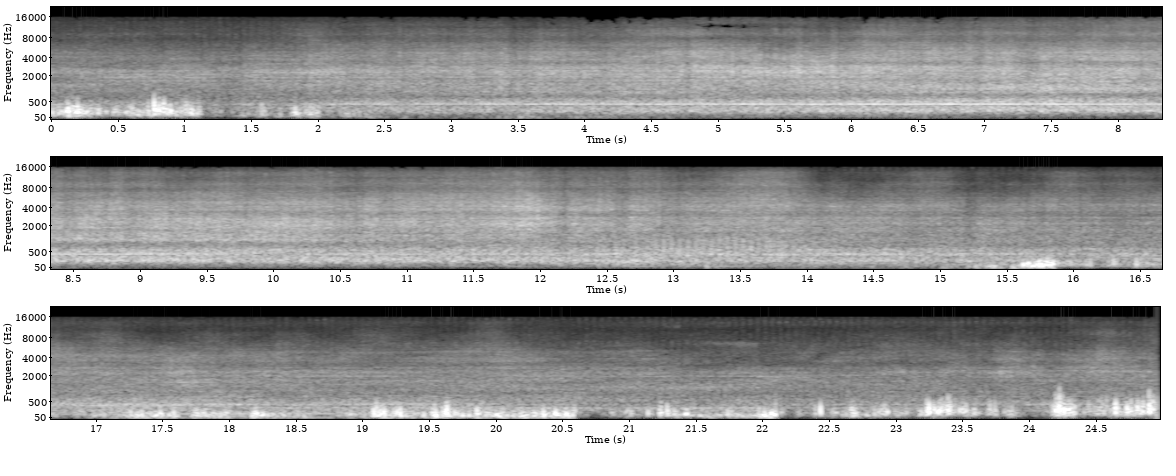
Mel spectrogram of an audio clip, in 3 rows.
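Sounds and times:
wind buffeting microphone: 0:00.0 - 0:02.6, 0:15.2 - 0:24.9
steady outdoor hiss: 0:00.0 - 0:24.9.

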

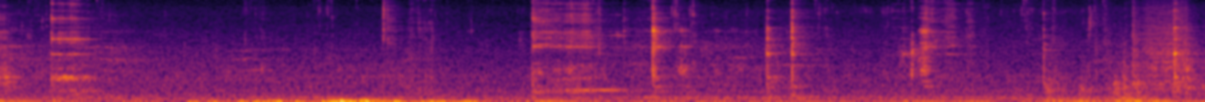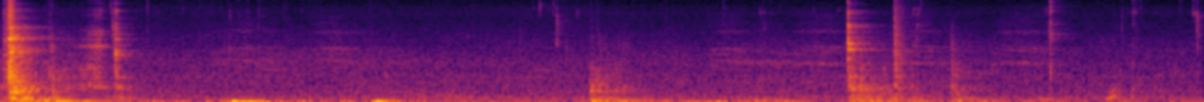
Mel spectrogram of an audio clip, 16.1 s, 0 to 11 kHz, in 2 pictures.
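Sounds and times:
spoon clatter: 0:00.0 - 0:00.7, 0:03.6 - 0:05.4
metal spoon scraping ceramic bowl: 0:03.6 - 0:05.3.

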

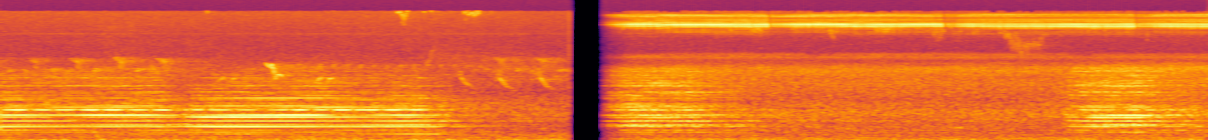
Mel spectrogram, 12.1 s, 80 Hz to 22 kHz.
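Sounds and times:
locomotive horn blasts: 0:00.0 - 0:04.7, 0:06.0 - 0:07.6, 0:10.6 - 0:12.0
train rumbling: 0:00.0 - 0:12.0.

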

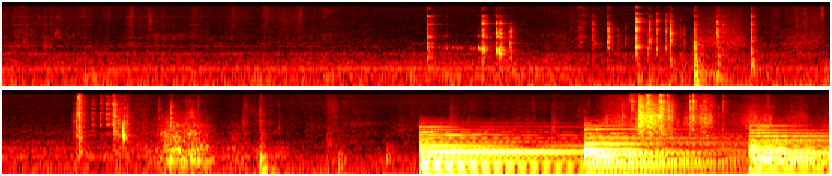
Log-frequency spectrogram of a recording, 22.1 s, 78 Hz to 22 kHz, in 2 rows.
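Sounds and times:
glass dishes clinking: 0:05.7 - 0:06.8
cutlery rattling: 0:12.0 - 0:13.4, 0:19.3 - 0:20.8
drawer opening: 0:12.6 - 0:13.9, 0:19.1 - 0:20.8.

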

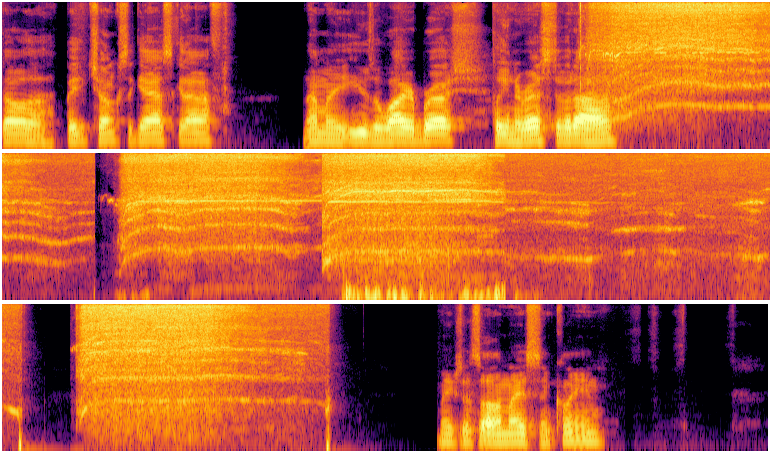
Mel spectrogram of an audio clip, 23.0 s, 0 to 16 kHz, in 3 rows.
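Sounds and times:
drill spinning wire brush: 0:05.8 - 0:18.7.

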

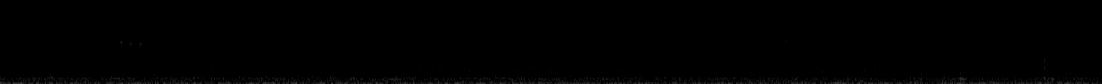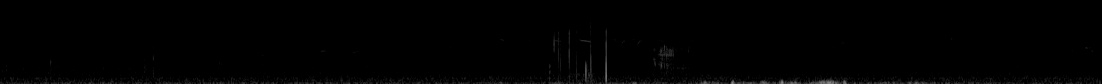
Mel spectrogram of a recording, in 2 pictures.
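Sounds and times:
faint bird chirps: 0:00.0 - 0:22.0
sharp clicks: 0:16.4 - 0:17.7.

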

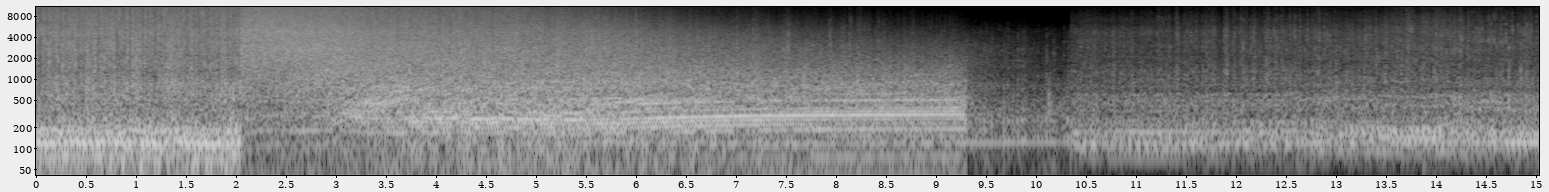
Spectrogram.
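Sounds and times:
dragster engine: 0:00.0 - 0:15.0.

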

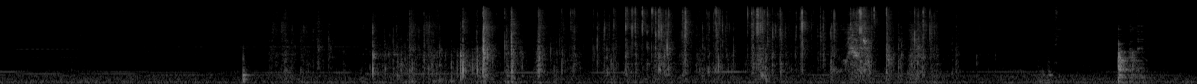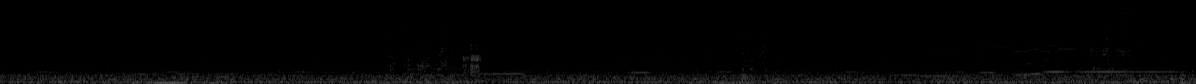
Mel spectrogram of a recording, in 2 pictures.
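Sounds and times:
faint background music: 0:00.0 - 0:23.9
plastic bag crinkling: 0:02.6 - 0:10.0.

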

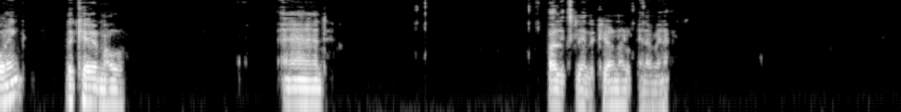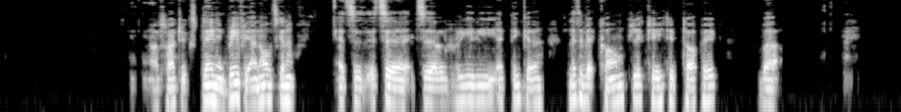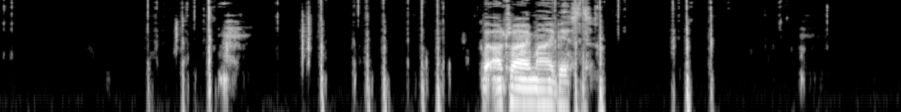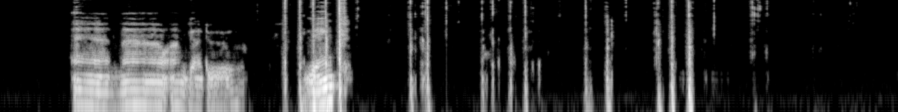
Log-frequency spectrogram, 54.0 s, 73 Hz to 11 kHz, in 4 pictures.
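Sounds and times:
computer keyboard typing: 0:29.3 - 0:30.3, 0:31.6 - 0:33.8, 0:37.1 - 0:37.8, 0:44.8 - 0:45.8, 0:46.7 - 0:48.7, 0:49.3 - 0:52.1.

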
